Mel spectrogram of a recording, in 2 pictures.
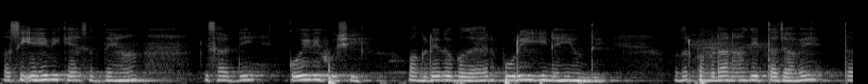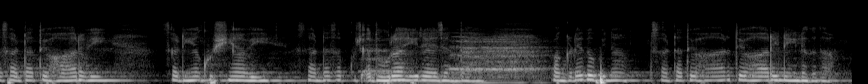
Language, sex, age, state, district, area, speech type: Punjabi, female, 30-45, Punjab, Kapurthala, urban, spontaneous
